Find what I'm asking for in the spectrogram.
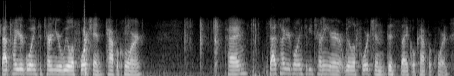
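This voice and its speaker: A man's voice: fairly high pitch, fairly even intonation, normal speed, slight background noise. A man hosting a casual live tarot forecast, chatty and frank with occasional profanity as he talks straight to his viewers. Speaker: tarot reader and livestream host. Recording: tinny phone-like audio.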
